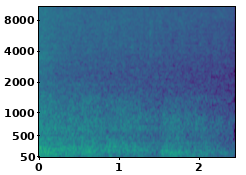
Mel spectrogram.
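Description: A low rumble dying away as the song ends, swelling briefly near the end before fading further.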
